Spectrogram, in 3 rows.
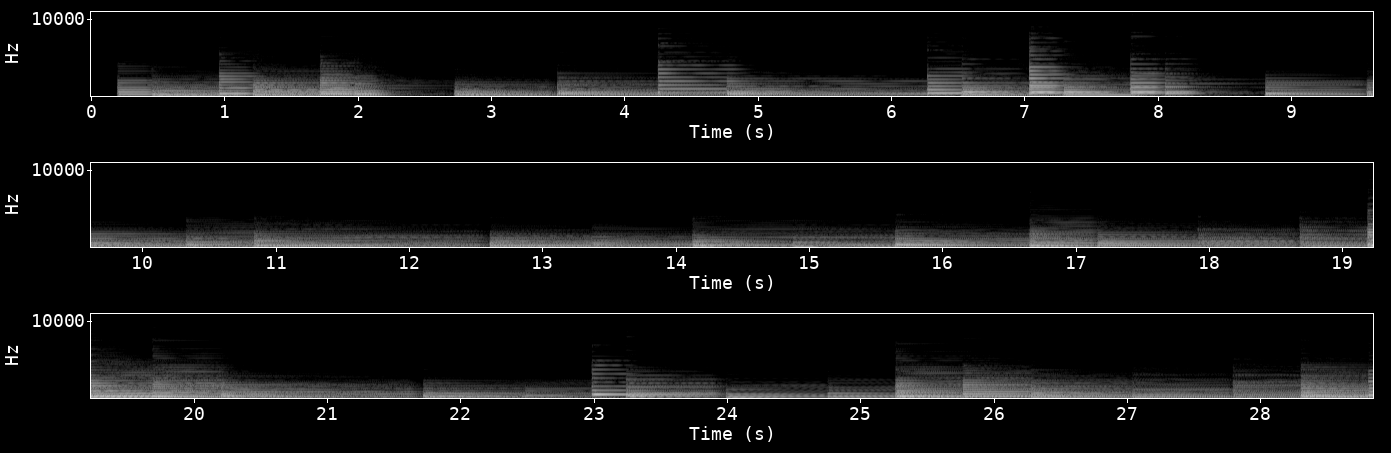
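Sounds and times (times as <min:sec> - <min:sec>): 
piano note G: 0:00.2 - 0:28.8.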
